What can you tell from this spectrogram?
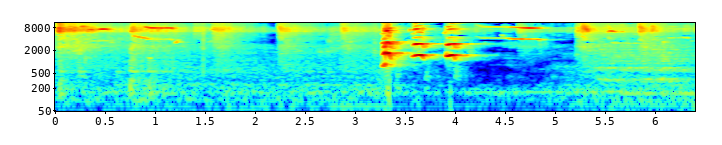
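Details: A red female Belgian Malinois gives three quick, sharp, slightly rough barks in a row, with faint high whimpers and a low background hum around them.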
